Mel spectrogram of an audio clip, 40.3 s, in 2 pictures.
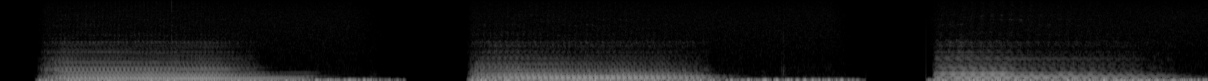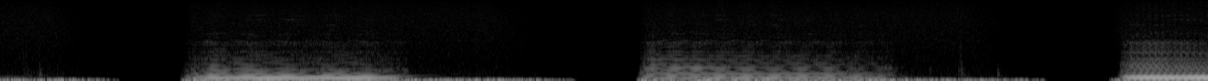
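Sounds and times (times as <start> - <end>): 
cello bowed pianissimo on the C string: 0.6 - 6.2, 7.8 - 14.0, 15.5 - 21.5, 23.2 - 28.8, 30.8 - 36.8, 38.7 - 40.2.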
